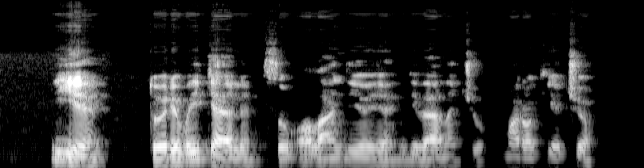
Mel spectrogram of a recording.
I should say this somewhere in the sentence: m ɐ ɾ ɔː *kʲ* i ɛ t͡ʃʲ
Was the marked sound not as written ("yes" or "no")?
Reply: no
